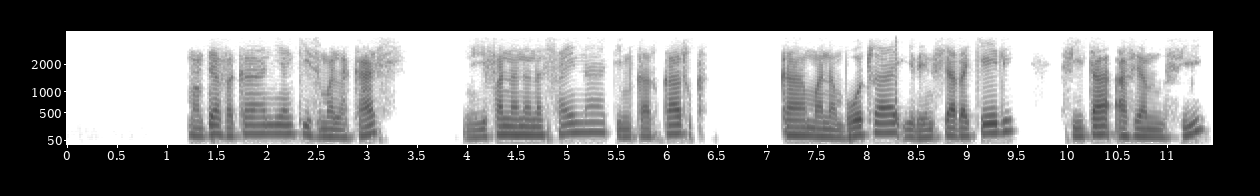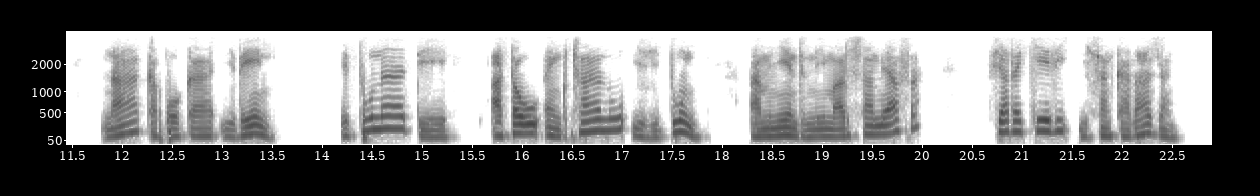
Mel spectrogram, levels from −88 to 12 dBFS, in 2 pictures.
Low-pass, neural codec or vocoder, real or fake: 3.6 kHz; none; real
